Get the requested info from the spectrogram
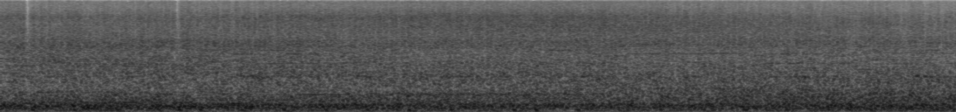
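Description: Space shuttle launch: the rocket engines' loud, steady roar.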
